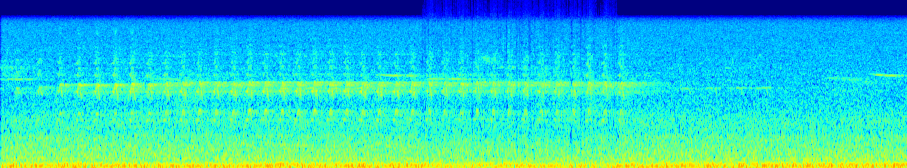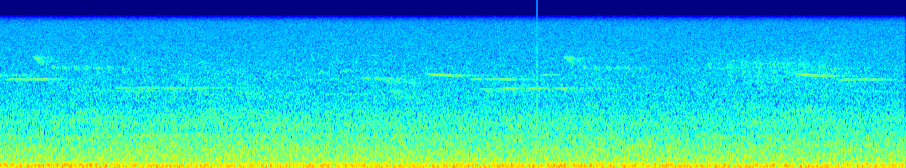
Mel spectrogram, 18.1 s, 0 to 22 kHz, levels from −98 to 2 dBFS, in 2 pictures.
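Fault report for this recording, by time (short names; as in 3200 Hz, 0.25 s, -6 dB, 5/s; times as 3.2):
4.21–6.18 clipped -28 dBFS
14.44 pop -16 dBFS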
